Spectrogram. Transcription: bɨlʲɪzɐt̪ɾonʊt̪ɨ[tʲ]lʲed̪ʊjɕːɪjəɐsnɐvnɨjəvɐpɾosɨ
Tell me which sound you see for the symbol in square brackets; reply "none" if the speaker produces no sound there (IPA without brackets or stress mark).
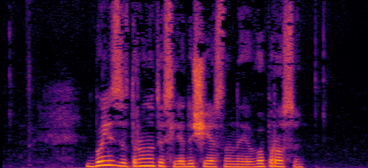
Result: sʲ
